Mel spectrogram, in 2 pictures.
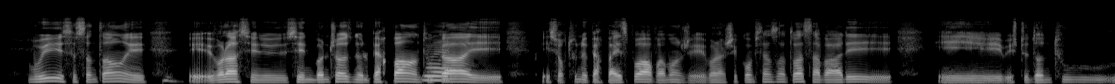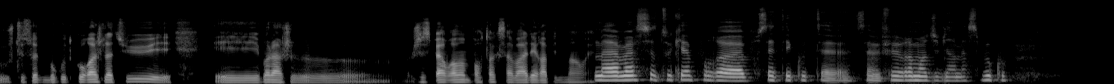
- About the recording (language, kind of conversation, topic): French, advice, Comment décririez-vous votre inquiétude persistante concernant l’avenir ou vos finances ?
- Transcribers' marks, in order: none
